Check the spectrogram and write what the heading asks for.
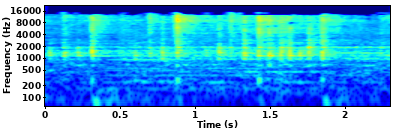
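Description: A live band plays percussion-led music: a handpan and hand drums with deep thumps about four times and quick ticking strokes, over a steady held tone.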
